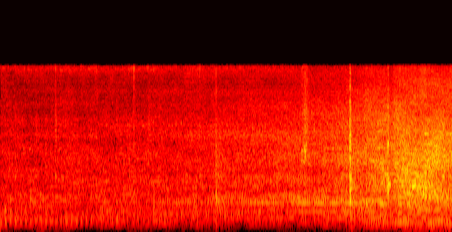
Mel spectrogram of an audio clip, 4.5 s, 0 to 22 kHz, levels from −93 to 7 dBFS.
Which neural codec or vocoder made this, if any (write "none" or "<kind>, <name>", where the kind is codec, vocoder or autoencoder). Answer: codec, SNAC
